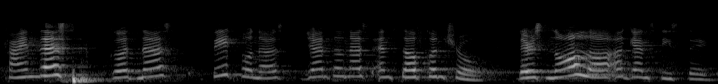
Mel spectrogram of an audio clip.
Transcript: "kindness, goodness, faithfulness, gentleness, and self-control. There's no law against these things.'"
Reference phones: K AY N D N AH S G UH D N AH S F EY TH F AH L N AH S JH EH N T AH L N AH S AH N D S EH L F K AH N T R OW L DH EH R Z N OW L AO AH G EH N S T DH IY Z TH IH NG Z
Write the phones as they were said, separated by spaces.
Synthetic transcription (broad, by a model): K AY N D N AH S G UH D N AH S F EY T F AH L N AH S JH EH N T AH L N AH S AH N D S EH L F K AH N T R OW L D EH R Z N OW L AO AH G EH N S T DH IY S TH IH NG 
